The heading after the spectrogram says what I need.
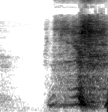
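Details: A brief rising, muffled burst of air held back through the closed mouth or nose; a man stifling a strong sneeze during allergy flare-up sneezing.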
